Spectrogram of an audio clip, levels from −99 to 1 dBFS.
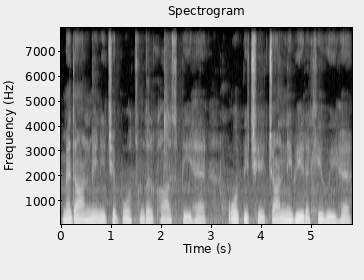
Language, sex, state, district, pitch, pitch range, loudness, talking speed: Hindi, female, Punjab, Fazilka, 195 Hz, 190-205 Hz, -14 LUFS, 155 wpm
